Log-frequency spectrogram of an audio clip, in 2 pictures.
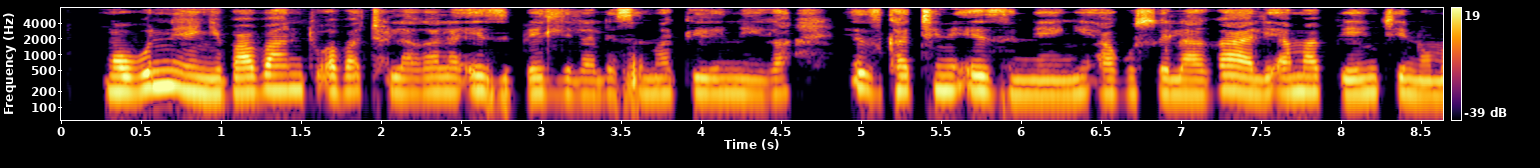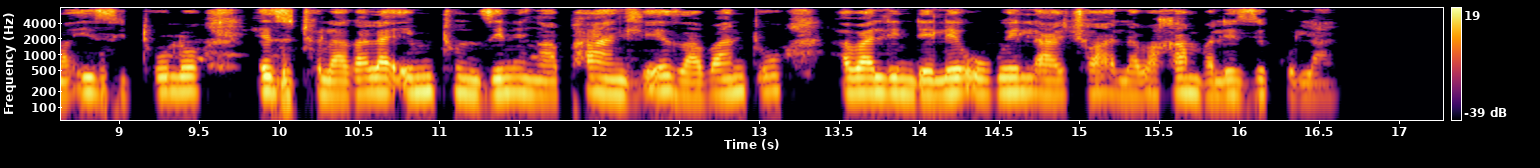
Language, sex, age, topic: North Ndebele, male, 25-35, health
